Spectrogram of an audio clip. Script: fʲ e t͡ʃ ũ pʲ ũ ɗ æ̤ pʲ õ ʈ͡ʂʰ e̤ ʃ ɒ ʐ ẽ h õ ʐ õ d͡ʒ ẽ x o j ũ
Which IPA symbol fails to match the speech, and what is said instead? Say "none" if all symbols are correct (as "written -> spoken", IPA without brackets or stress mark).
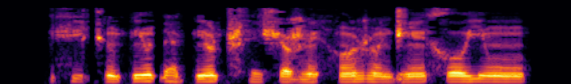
none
